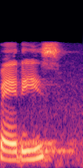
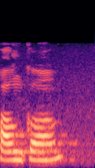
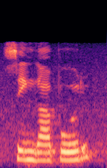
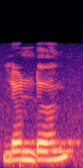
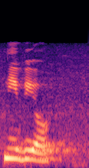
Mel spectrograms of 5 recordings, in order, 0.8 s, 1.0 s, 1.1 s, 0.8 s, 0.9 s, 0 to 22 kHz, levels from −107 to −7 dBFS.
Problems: background sounds at intervals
